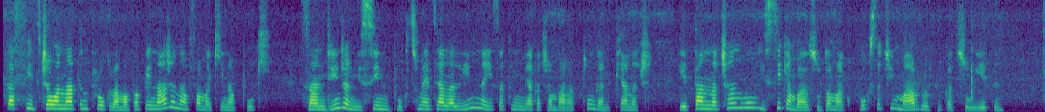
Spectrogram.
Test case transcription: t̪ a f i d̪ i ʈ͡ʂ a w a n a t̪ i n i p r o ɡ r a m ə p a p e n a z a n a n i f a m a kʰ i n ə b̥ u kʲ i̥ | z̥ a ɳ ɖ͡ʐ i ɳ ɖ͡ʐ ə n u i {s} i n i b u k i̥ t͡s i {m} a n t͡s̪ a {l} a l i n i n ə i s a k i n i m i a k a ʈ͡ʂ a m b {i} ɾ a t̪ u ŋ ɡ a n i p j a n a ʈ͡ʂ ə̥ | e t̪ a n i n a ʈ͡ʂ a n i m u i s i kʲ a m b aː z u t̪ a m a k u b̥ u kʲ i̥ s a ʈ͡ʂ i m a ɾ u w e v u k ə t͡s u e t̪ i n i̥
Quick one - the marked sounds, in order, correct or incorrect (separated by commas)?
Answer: correct, correct, correct, incorrect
